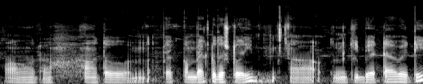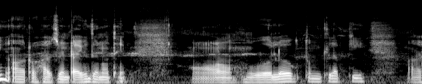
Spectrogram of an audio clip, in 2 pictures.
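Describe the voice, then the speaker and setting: A man casually telling a spooky story, halting often with fillers and restarts. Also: low-pitched, darkish tone, a little hiss or hum. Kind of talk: casual spoken horror story.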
